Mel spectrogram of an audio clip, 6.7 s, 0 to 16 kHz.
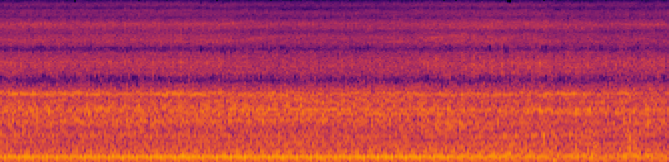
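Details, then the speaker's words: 1997 Rover Mini Cooper MPI after a year in storage, replacement MEMS ECU coded with T300: engine runs steady and even but noticeably above normal idle; high idle, owner thinks throttle cable needs adjustment. "seems you running all right idling a bit high oh yeah I think it's alright I just needs a bit of adjustment on the throttle cable"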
